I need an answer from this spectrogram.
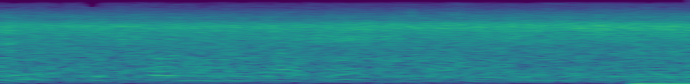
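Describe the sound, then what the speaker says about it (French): Heavy rain pouring steadily in Sri Lanka, a dense, even roar of falling water throughout with no breaks. "La pluie continue de tomber abondamment"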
